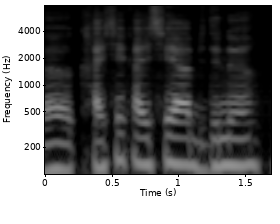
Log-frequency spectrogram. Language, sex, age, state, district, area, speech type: Bodo, male, 30-45, Assam, Kokrajhar, rural, spontaneous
